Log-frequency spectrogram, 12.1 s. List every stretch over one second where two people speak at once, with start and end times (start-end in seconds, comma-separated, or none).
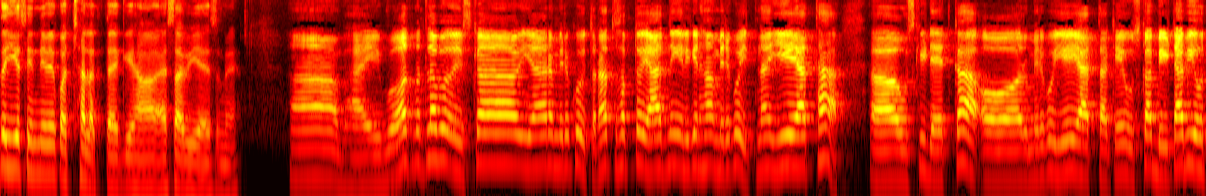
none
